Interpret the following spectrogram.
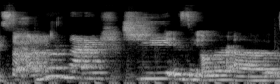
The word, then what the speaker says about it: Matti: It's Matti, honestly. Okay. I have a hard time saying it with the T. It's spelled Matti, and people are like, is it Matti? I'm like, we're not British. We're fine. It's just Matti.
